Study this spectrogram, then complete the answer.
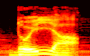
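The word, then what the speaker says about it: ضحاها: Le dernier mot, marron-noir, se prononce doïa.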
